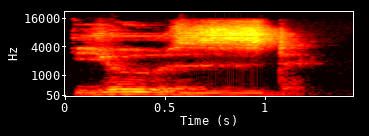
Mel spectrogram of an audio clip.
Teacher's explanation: o Ed tem o som de D depois de um z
